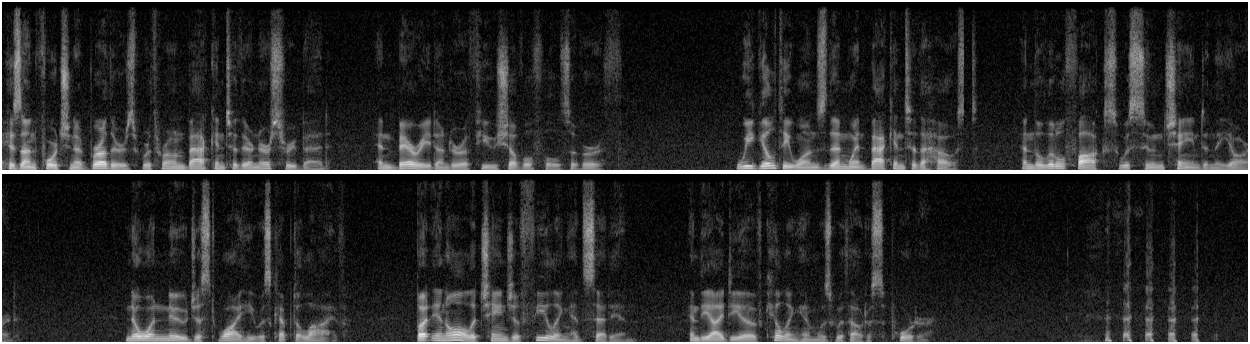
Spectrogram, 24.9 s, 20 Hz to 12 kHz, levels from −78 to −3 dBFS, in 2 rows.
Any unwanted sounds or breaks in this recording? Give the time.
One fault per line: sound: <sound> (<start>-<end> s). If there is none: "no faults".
sound: dropout (9.6-9.7 s)
sound: laugh (23.1-24.6 s)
